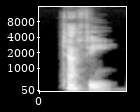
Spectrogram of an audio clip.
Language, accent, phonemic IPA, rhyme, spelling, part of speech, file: English, Australia, /ˈtæfi/, -æfi, Taffy, noun, En-au-Taffy.ogg
- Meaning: A Welshman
